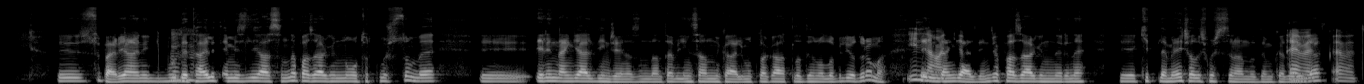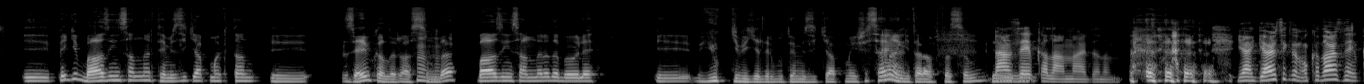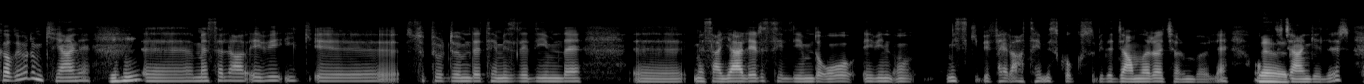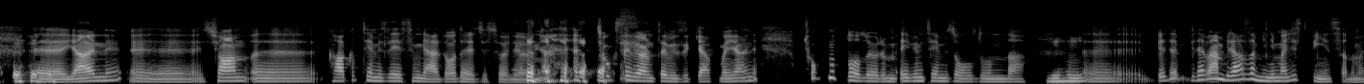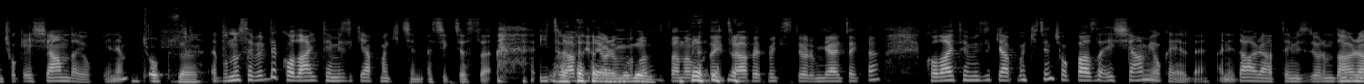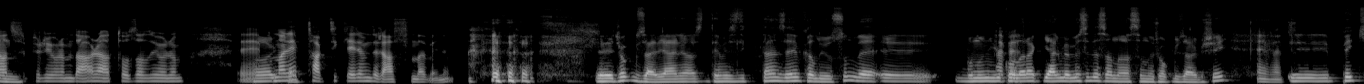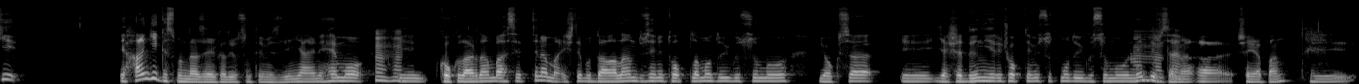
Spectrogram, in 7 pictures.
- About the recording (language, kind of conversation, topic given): Turkish, podcast, Haftalık temizlik planını nasıl oluşturuyorsun?
- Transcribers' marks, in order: laugh; chuckle; chuckle; laughing while speaking: "yani"; laugh; other background noise; chuckle; chuckle; chuckle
